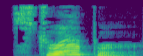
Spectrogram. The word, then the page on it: strapper: British English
